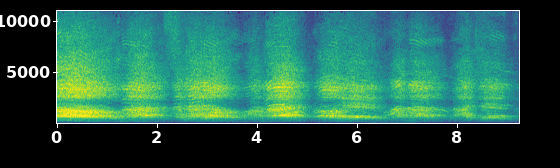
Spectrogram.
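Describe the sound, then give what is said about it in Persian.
A large crowd loudly chants salawat in unison at a major Shia celebration. Many voices surge together in rhythmic repeated phrases, rising and falling in steady waves. “صلوات بلند خواهد کن.”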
